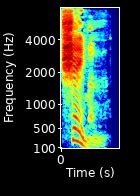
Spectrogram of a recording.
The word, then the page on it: shaman: British English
